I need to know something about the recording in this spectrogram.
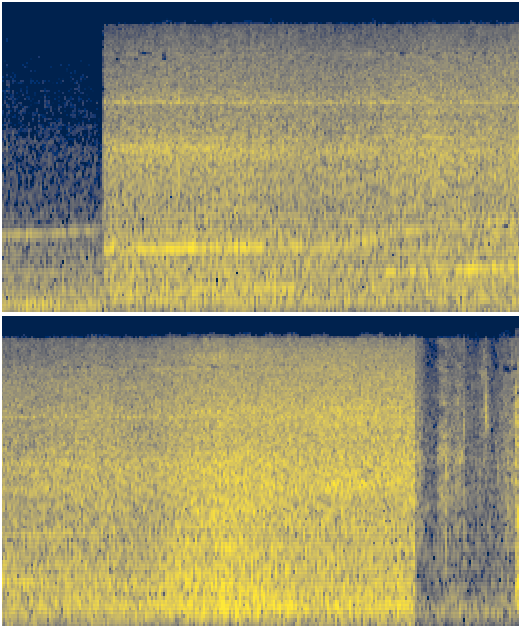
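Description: A train rushes past, its roar growing louder.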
